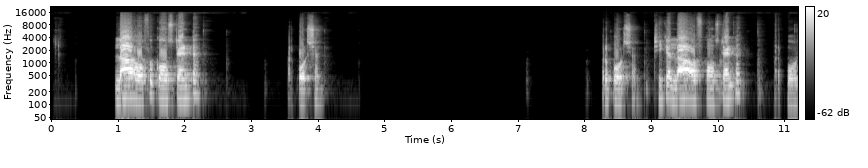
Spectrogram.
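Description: A man speaks clearly and explains at a steady pace, close to a microphone.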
